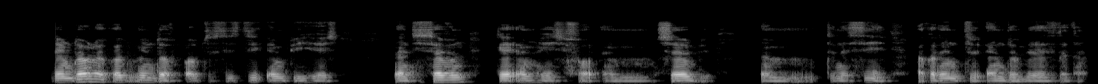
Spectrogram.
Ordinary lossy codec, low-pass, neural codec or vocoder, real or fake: none; none; none; real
